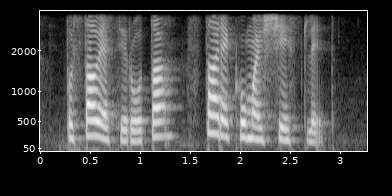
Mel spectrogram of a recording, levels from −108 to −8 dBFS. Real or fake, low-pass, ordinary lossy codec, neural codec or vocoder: real; 3.6 kHz; none; none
